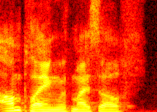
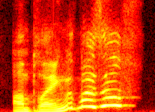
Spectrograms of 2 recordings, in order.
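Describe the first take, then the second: First: The voice falls at the end. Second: The voice rises at the end.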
